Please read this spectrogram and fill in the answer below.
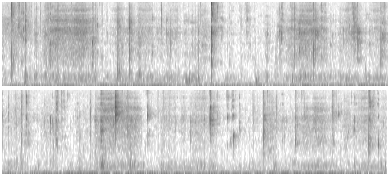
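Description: Tuc Baked Bites crackers being chewed on toothless gums: irregular crunching, several small crunches a second.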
